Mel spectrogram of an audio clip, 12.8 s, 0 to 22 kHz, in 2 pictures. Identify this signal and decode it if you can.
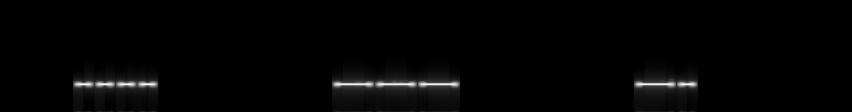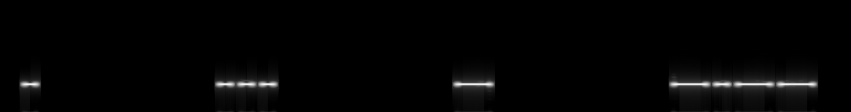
Morse code, heard as a keyed tone, about 15 wpm, spaced as for 5 wpm, 1000 Hz. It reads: HONESTY
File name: qotdfiles / 5wpm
